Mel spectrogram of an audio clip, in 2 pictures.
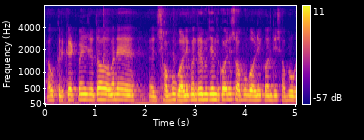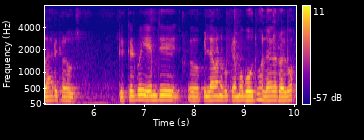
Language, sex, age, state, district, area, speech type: Odia, male, 18-30, Odisha, Puri, urban, spontaneous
